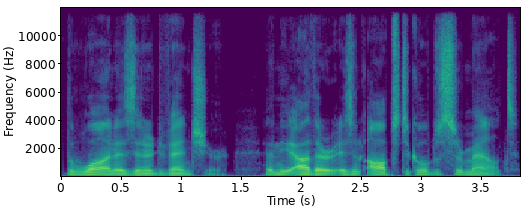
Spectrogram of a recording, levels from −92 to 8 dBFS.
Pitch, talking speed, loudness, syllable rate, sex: 110 Hz, 205 wpm, -18 LUFS, 6.2 syllables/s, male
